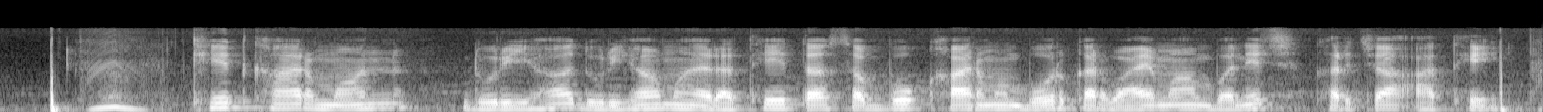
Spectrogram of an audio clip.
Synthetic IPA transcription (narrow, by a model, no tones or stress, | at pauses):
kʰeːt̪kʰaːɾmən | d̪uɾjad̪uɾjamə̃ɾət̪ʰet̪ɐsəbːokʰaːɾmə̃boːɾkəɾʋaːemãbənɪt͡ʃkʰəɾt͡ʃaʔa̰t̪ʰe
